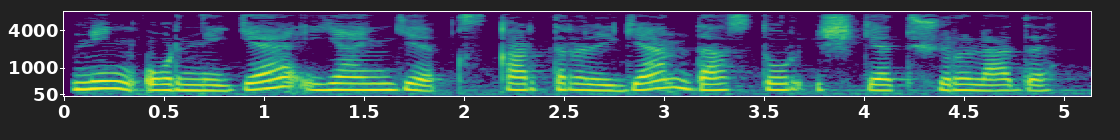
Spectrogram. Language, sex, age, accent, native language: Uzbek, female, 18-24, Namangan, Uzbek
